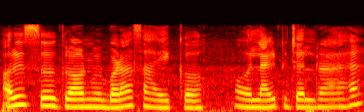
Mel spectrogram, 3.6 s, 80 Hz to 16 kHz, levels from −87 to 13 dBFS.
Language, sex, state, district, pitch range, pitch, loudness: Hindi, female, Bihar, Kaimur, 195-230 Hz, 205 Hz, -16 LUFS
